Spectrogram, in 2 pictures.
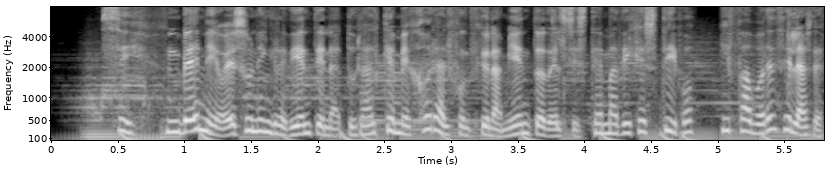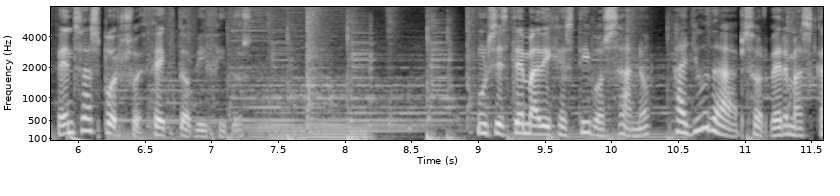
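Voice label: Spanish Spain, female, voice over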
